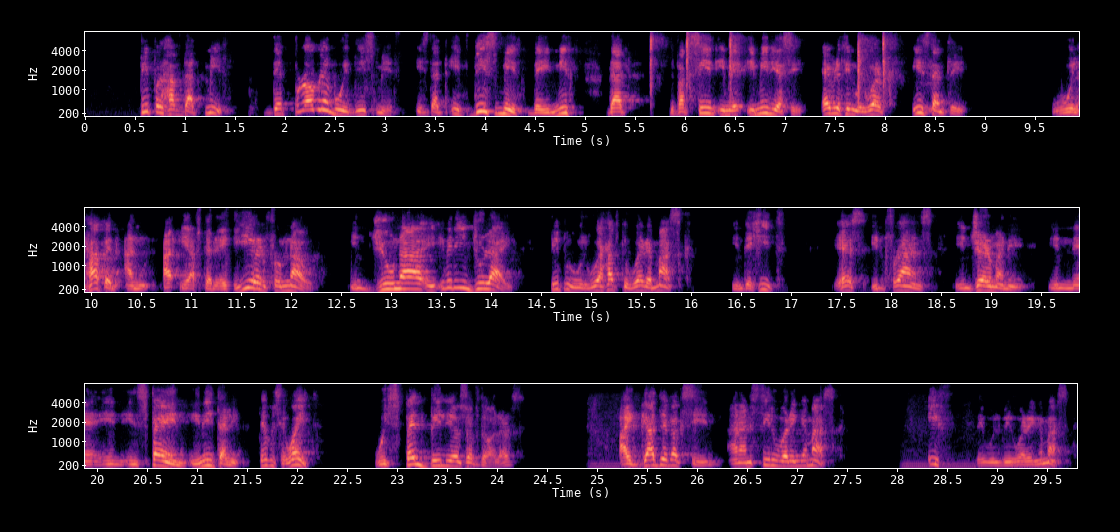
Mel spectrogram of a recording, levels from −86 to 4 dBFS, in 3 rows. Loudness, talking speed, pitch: -23 LUFS, 170 wpm, 195 Hz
